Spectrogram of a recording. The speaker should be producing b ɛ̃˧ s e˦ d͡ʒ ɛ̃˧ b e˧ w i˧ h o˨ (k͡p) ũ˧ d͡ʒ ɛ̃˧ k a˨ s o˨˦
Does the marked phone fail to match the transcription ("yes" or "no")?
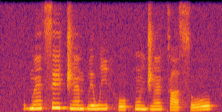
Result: yes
